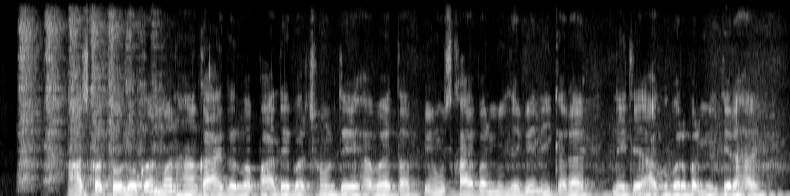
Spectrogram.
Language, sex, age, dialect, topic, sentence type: Chhattisgarhi, male, 18-24, Western/Budati/Khatahi, agriculture, statement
